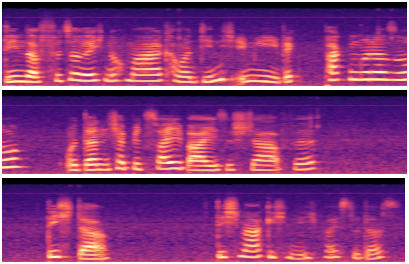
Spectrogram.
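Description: On her gaming channel, a young woman from Germany who has a cold chats and rambles to viewers in casual commentary while playing. She speaks slowly in a high voice into a desk microphone.

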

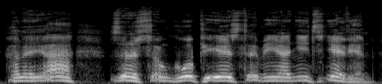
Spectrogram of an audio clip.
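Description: A man's voice: fairly high pitch, lively intonation, takes it slowly, creaky, husky, no echo, clean studio sound, voice pushed up, heavily acted. A man putting on a grumbling old poacher. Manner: grumbling, rambling folk philosophy. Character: old male French forest poacher, rambling, folksy. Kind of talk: audiobook character voice.

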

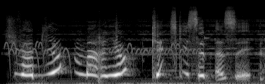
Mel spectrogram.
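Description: A man voicing a sweet, airy young princess in a ditzy, sing-song falsetto over a video game. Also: unhurried, dark tone, soft background music. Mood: alarmed.

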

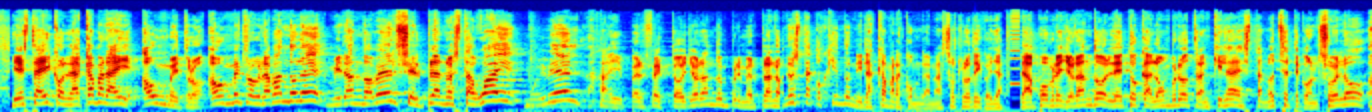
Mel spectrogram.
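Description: A man giving sarcastic, jokey reaction commentary on a video, mocking it and jumping up in pitch when he exclaims. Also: a bit bright.

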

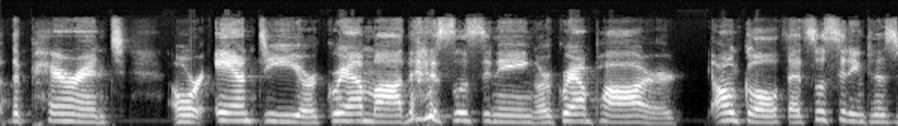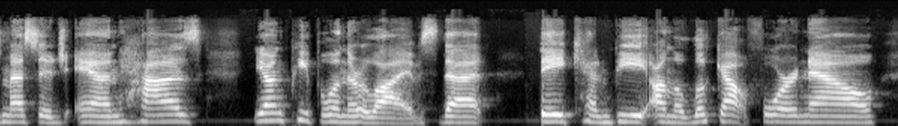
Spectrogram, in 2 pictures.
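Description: Woman, podcast host, chatty, casual, laughs easily, mid-pitched voice. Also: fairly bright tone.

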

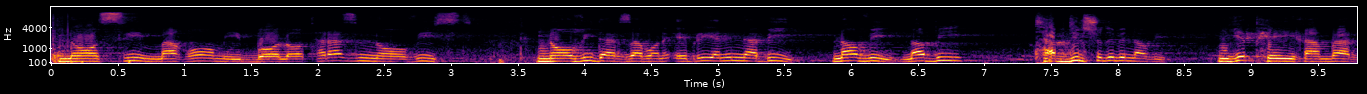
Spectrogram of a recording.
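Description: High-voiced Iranian man lecturing. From Iran. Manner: animated, rhetorical questions, explains word by word. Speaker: religious lecturer. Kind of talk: religious lecture to a live audience. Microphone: recording his own lecture.

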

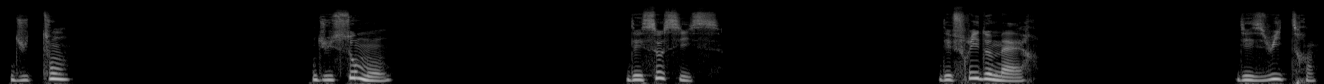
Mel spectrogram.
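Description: A woman reads vocabulary aloud for learners at a very slow, deliberate pace, leaving long gaps between words. Her voice sits at a medium pitch and sounds dry and close, with no room around it. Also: warm tone, no echo. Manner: reads isolated words and phrases with pauses. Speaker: language teacher.

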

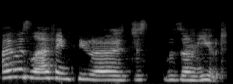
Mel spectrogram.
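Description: A woman's voice: medium pitch, brisk, highs cut off. A woman joining a live online session as a participant, answering in casual, brief replies. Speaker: participant on a call.

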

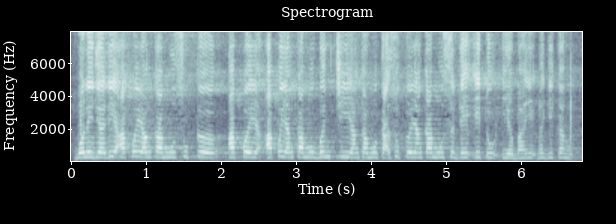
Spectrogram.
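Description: A woman's voice: sits high, level tone, fairly quick. A Malaysian woman preacher telling a heartfelt story in a sermon, dropping in pious exclamations as she speaks. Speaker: religious preacher. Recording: long hall reverb with faint noise.

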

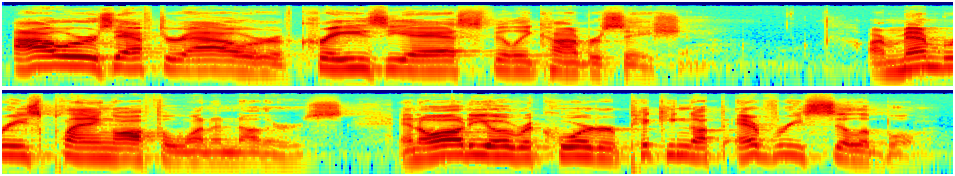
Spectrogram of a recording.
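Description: On a small club stage, a man in his forties from Philadelphia stands at the mic reading his poetry from paper before moving into a story. He sounds animated and sharp, with a high-sitting voice at normal speed.

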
